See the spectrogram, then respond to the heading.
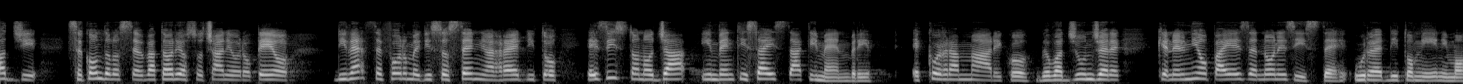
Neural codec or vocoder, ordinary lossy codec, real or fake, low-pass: codec, 16 kHz, 0.5 kbps, X-Codec, HuBERT features, trained on LibriSpeech; none; fake; none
